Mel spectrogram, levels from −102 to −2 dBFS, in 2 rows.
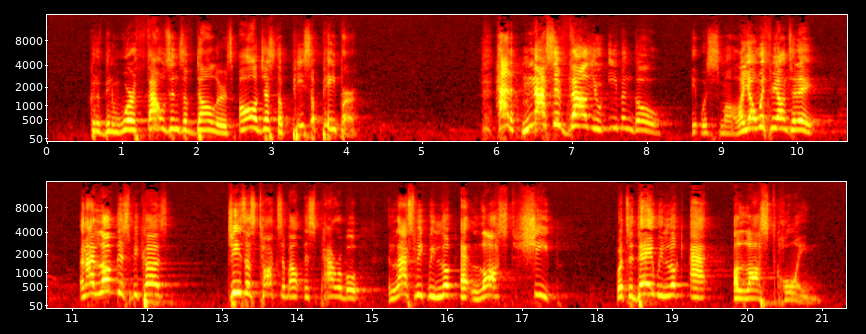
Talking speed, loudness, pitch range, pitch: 150 wpm, -22 LUFS, 230-285 Hz, 255 Hz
